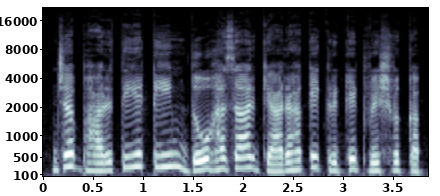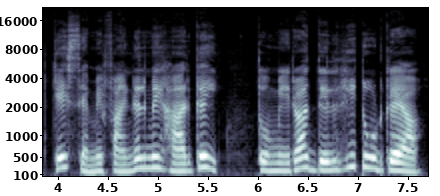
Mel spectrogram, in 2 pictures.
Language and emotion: Hindi, sad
